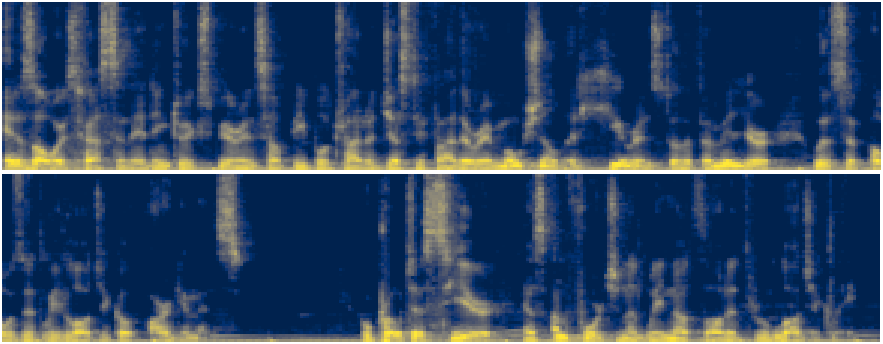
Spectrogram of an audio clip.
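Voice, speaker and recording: Male presenter, native Serbo-Croatian speaker, very low voice, measured scripted delivery, faint music under it. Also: animated, dark tone. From Serbia. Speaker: futurist presenter. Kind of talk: scripted talk to camera.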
